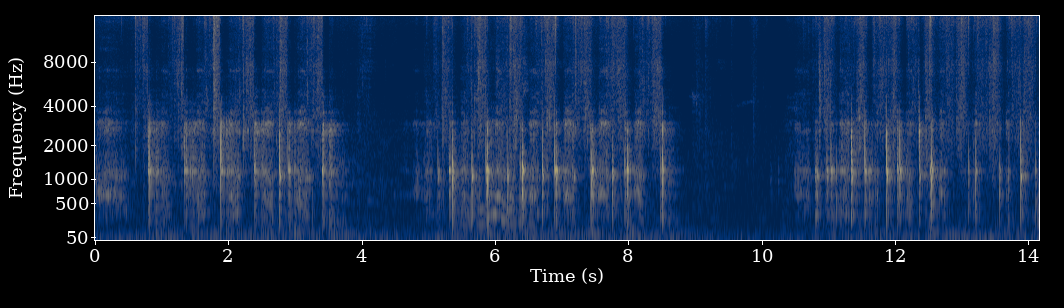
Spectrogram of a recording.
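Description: Onion and ginger being ground by hand on a stone grinding slab for a chicken curry, a close, busy run of rapid scraping and knocking strokes in three long bursts separated by brief pauses.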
